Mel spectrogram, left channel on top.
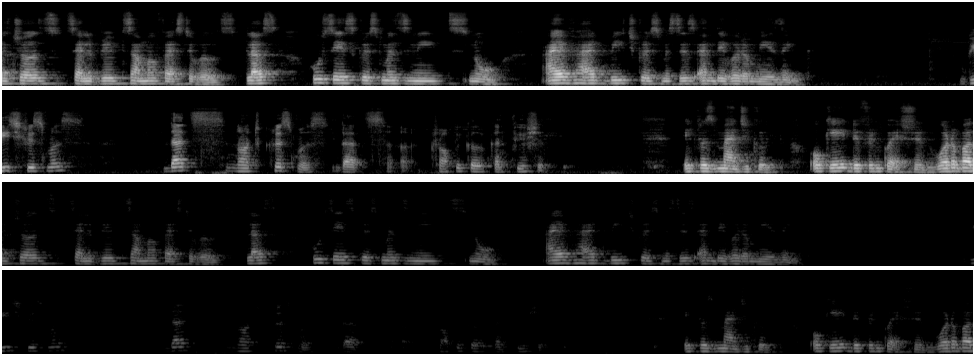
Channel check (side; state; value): right; quieter; 19.8 dB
